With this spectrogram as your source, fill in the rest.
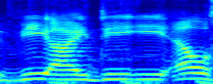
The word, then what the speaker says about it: Videl: from each other but at least one of them catches that elongated e sound it's basically the same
